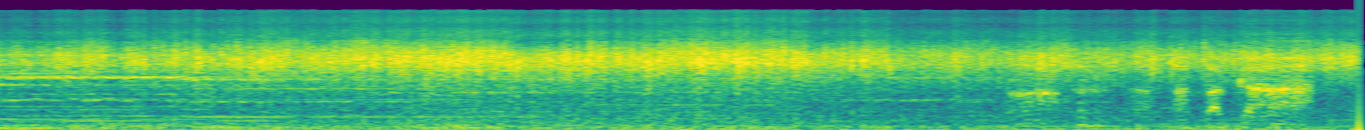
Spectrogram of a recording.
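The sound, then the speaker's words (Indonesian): Blacksmiths' forge fire being stoked, giving a continuous dense crackle and bright hiss that stays loud throughout. “kedua pandai besi itu membesarkan api yang mulai mengecil itu”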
